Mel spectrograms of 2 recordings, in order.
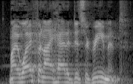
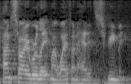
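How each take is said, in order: First: Said in the usual way. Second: Low, rushed late-arrival apology; mock offhand excuse. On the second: Husband excusing lateness to church friends, mock offhand.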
